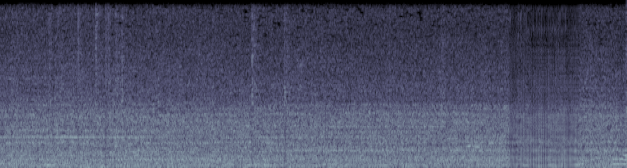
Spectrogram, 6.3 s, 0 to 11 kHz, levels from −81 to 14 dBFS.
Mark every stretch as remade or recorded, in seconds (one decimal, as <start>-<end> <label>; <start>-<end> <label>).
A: 0.0-5.1 recorded; 5.1-5.8 remade; 5.8-6.3 recorded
